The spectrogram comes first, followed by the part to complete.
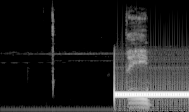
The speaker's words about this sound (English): Better answer the phone.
